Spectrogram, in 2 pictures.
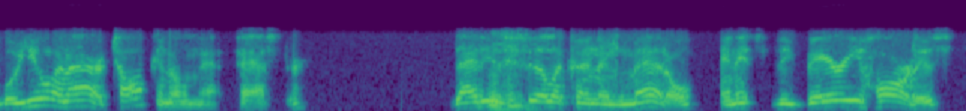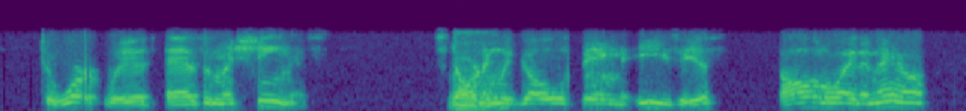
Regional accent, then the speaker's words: Conway, South Carolina, United States; I'm from Conway, South Carolina, and I guarantee you we target the blue that come to it.

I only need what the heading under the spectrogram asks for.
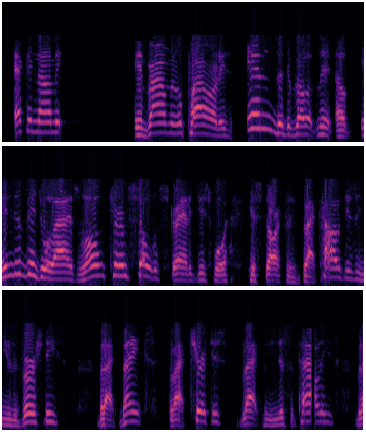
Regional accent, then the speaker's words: South Carolina, United States; without our votes in my home state of South Carolina, Biden's administration would never have come to reality.

